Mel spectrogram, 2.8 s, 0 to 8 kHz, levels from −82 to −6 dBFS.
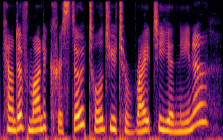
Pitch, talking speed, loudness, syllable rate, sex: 235 Hz, 235 wpm, -16 LUFS, 6.2 syllables/s, female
